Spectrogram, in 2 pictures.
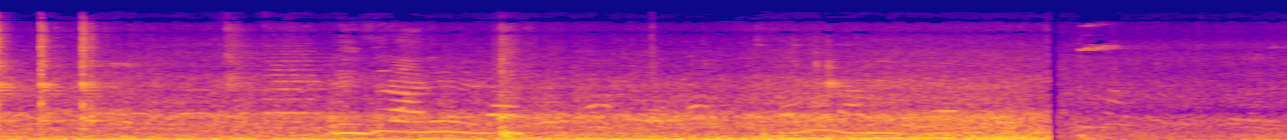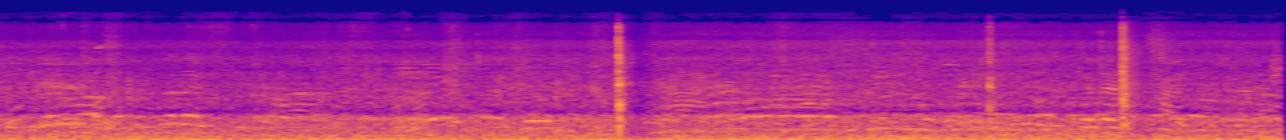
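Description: Street ambience of people talking and traffic, with a heavy low rumble for the first five seconds that cuts off suddenly. After that comes quieter street noise with voices and one sharp click about ten seconds in.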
